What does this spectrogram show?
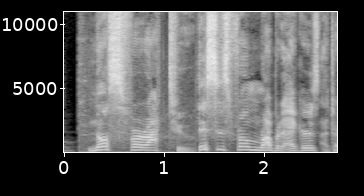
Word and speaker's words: Nosferatu: It's Nosferatu. That's how you actually pronounce it.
